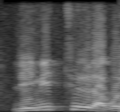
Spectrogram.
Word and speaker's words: lim: 림이라고 적는데 LIM 리미트의 줄임자예요. 오케이? 리미트라고 읽을게요. LIM이야.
